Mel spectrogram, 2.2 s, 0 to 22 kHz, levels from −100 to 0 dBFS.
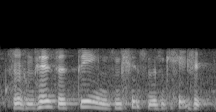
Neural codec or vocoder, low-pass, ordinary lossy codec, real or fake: none; 3.6 kHz; none; real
